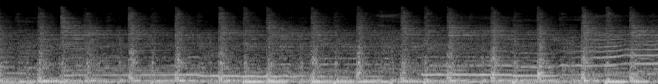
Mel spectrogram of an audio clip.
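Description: Rock band playing an instrumental passage with no vocals. A drum kit keeps a steady beat with cymbal hits under a steady bass line, while a guitar holds a long, slightly bending melody note.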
